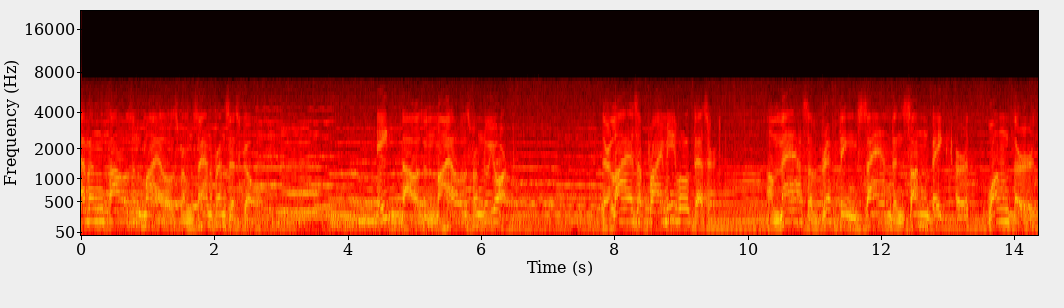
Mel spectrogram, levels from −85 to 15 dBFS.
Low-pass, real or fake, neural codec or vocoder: 7.2 kHz; fake; vocoder, 24 kHz, 100 mel bands, Vocos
